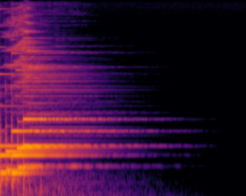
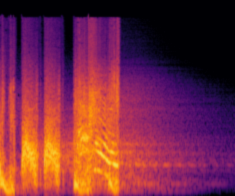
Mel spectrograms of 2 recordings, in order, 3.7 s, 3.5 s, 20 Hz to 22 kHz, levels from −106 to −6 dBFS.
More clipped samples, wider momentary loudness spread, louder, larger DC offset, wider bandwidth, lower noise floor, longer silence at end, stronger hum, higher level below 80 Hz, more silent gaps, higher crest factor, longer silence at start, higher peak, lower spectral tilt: neither; first, 23 LU vs 8 LU; second, -29 LUFS vs -18 LUFS; neither; first, over 20 kHz vs 16.5 kHz; first, -87 dBFS vs -64 dBFS; first, 2 s vs 1.3 s; second, none vs 50 Hz at -45 dBFS; second, -70 dBFS vs -54 dBFS; neither; about the same, 20 dB vs 16 dB; about the same, 0 s vs 0 s; second, -14 dBFS vs -4 dBFS; second, -1.5 dB/octave vs -5.5 dB/octave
